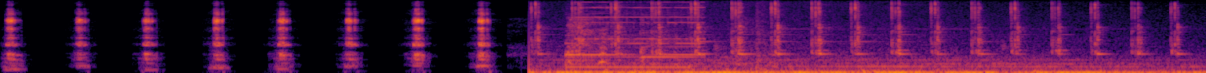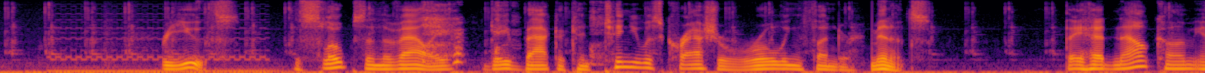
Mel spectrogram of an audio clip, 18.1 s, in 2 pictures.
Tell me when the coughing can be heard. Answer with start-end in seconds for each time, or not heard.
4.2-5.8, 12.2-13.7.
